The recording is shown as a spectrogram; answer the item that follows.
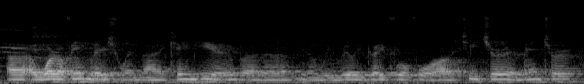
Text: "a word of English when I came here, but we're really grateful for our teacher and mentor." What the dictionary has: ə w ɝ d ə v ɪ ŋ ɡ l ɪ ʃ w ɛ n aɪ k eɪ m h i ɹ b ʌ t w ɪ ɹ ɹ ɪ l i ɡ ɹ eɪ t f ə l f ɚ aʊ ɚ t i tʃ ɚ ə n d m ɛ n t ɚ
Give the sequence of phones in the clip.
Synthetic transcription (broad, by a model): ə w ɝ ə v ɪ ŋ ɡ l ɪ ʃ w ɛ n aɪ k eɪ m h i ɹ b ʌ t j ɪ w ɹ ɪ l i ɡ ɹ eɪ t f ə l f ɚ aʊ ɚ t i tʃ ɚ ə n m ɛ n t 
